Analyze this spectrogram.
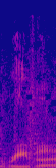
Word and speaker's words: Reva: main inquisitors reva and i know some people are calling her riva and i think they even pronounce her name that way in the show a little bit but i like to call her reva i feel like her name is a tribute to revan we should send out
